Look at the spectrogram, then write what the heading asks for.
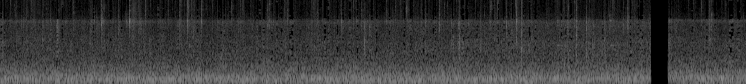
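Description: Steady rain falling: an even hiss with scattered sharper drop ticks. The sound drops out to silence for an instant near the end.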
